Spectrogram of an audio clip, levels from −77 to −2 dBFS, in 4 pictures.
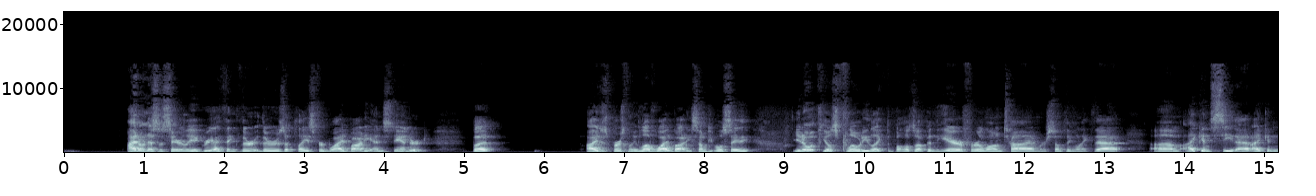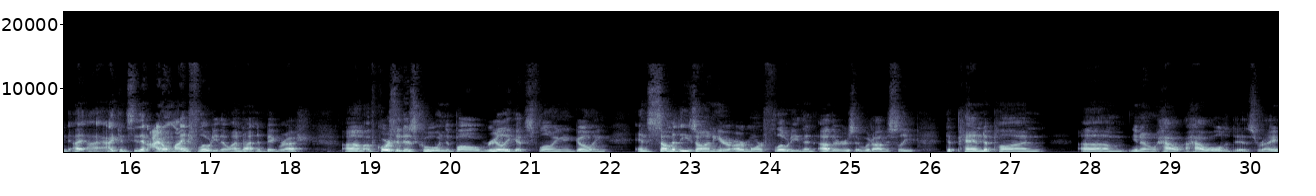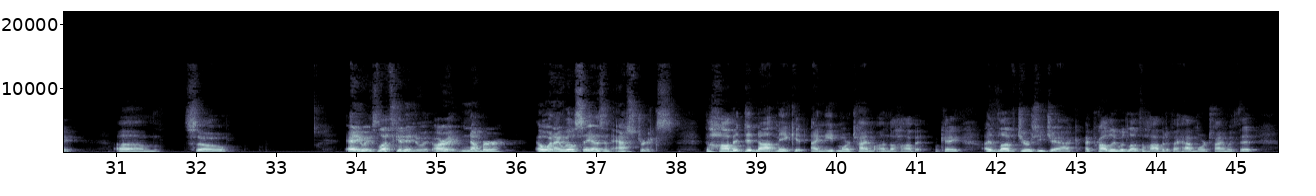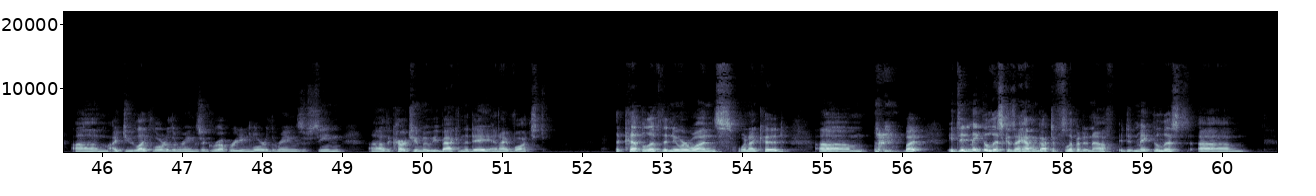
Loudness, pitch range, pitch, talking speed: -22 LUFS, 110-140 Hz, 125 Hz, 215 wpm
